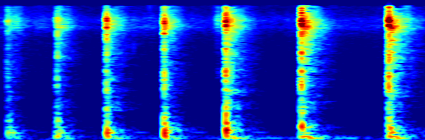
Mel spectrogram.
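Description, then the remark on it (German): Seven soft, muffled thumps of a person knocking on their duvet, evenly spaced in a steady rhythm, moderately loud, with no voices. “Hier war gerade einfach nur meine Bettdecke.”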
